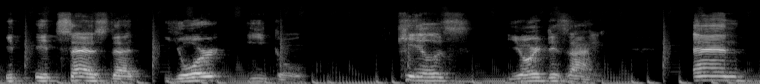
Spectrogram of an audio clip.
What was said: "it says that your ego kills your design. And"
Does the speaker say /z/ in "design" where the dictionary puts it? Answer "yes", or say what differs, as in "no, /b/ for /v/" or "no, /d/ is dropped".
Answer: yes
